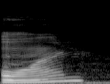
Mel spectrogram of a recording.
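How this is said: The vowel is deep and rounded, Pennsylvania-style.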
